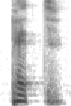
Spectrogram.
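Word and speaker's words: בית: 그 다음에 점이 있으면 bet. 그래서 입술 소리, bet, 비 소리가 난다. 이렇게 기억하시면 됩니다.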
